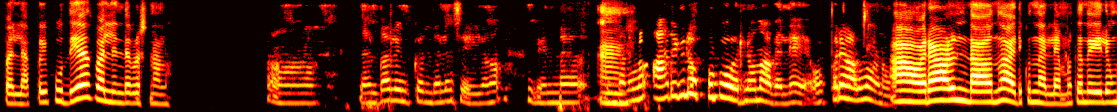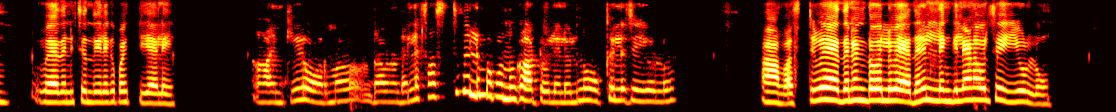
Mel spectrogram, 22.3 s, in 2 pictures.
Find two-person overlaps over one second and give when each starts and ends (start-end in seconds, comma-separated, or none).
none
